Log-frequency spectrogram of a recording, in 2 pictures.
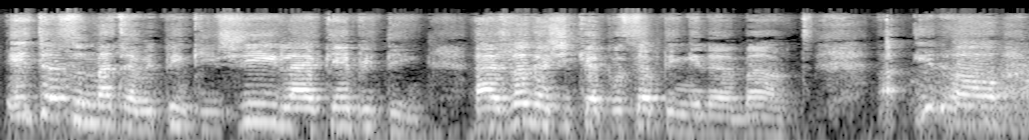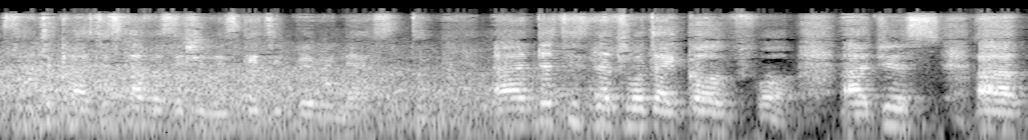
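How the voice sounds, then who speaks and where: In a small indoor room, a middle-aged comedian with a British Jamaican accent makes a bawdy, patois-flavored prank-style phone call, captured close on a phone camera with wired earphones. Her voice is fairly low, with background noise present.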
